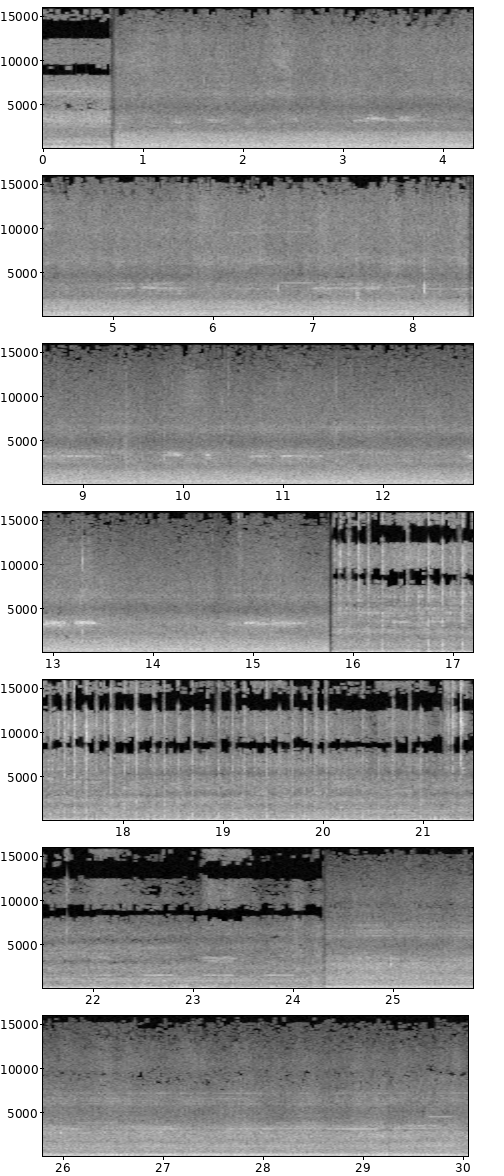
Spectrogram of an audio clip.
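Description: Steady drone of a fire engine's diesel engine running, a low hum with a steady mid tone. About halfway through it gives way for several seconds to wind rumbling on the microphone, then returns.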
